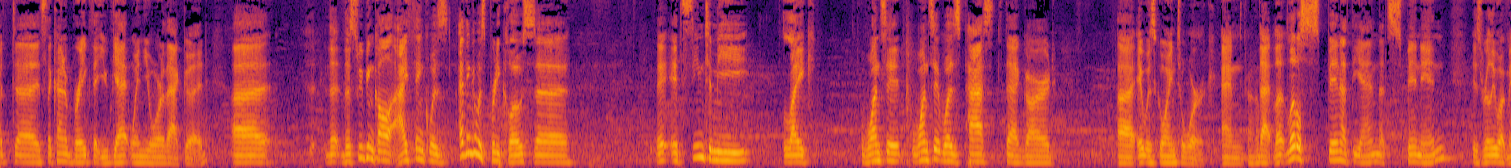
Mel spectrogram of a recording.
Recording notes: We join you nearly live from the Ottawa Curling Club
